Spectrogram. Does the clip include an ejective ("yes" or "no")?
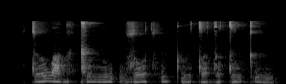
yes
